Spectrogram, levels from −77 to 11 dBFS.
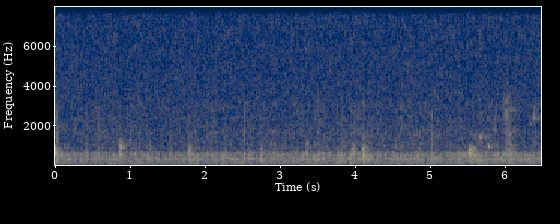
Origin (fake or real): fake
